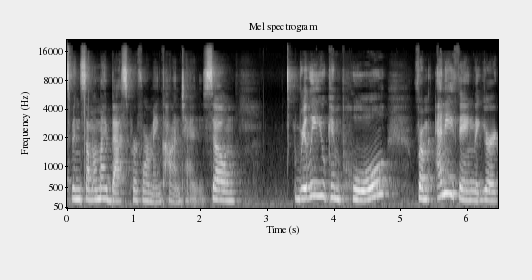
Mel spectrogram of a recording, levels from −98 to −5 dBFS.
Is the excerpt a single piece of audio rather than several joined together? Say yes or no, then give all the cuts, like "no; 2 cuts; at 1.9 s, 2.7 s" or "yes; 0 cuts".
yes; 0 cuts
